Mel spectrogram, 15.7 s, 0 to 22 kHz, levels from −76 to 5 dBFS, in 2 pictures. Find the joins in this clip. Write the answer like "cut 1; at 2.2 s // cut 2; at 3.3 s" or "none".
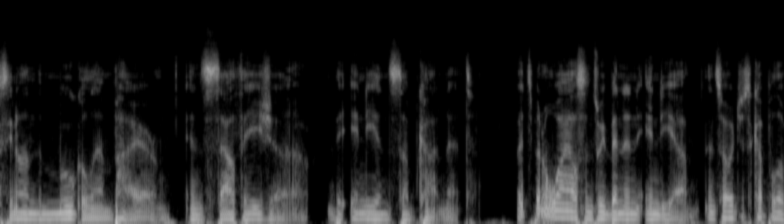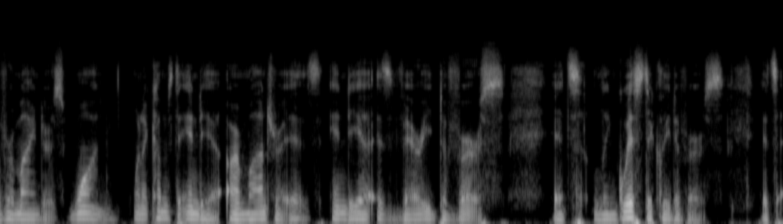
cut 1; at 13.3 s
